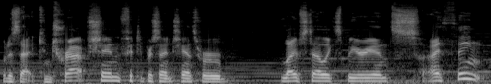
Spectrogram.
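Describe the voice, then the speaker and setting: A man's voice: a little high, normal speed, faint music behind. A man giving casual gameplay commentary, reading game text aloud and reacting with dry, offhand humour. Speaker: gaming video host.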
